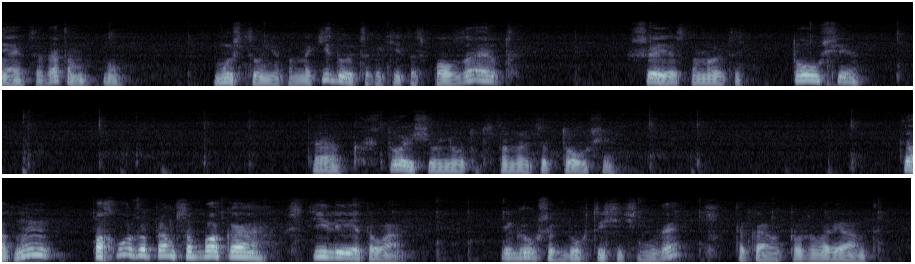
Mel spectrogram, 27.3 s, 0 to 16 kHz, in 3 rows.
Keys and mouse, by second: 0.1-1.2 middle drag, 2.1 click, 3.4 click, 5.9 click, 7.6 click, 8.5 middle click, 9.6 middle click, 11.3 middle click, 13.1-15.8 middle drag, 16.2-17.8 middle drag, 18.6 click, 19.8 click, 21.3 click, 22.3 click, 23.1 click, 24.4 click, 25.1 click, 25.8 click, 26.6 click.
